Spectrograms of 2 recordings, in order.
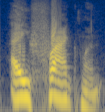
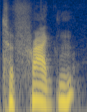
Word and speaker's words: fragment: him so information um a fragment to fragment a fragment to fragment a fragment to fragment so yes different pronunciations are a fragment noun stress on the first to fragment stress on the second part okay so and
